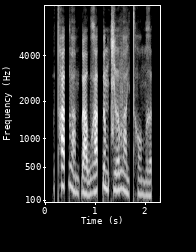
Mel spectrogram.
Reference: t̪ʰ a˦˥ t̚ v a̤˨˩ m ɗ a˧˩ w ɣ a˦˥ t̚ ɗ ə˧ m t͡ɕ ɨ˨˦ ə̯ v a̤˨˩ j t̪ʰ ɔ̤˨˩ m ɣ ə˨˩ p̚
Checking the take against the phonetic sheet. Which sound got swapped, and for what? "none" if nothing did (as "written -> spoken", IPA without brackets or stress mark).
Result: p̚ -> t̚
